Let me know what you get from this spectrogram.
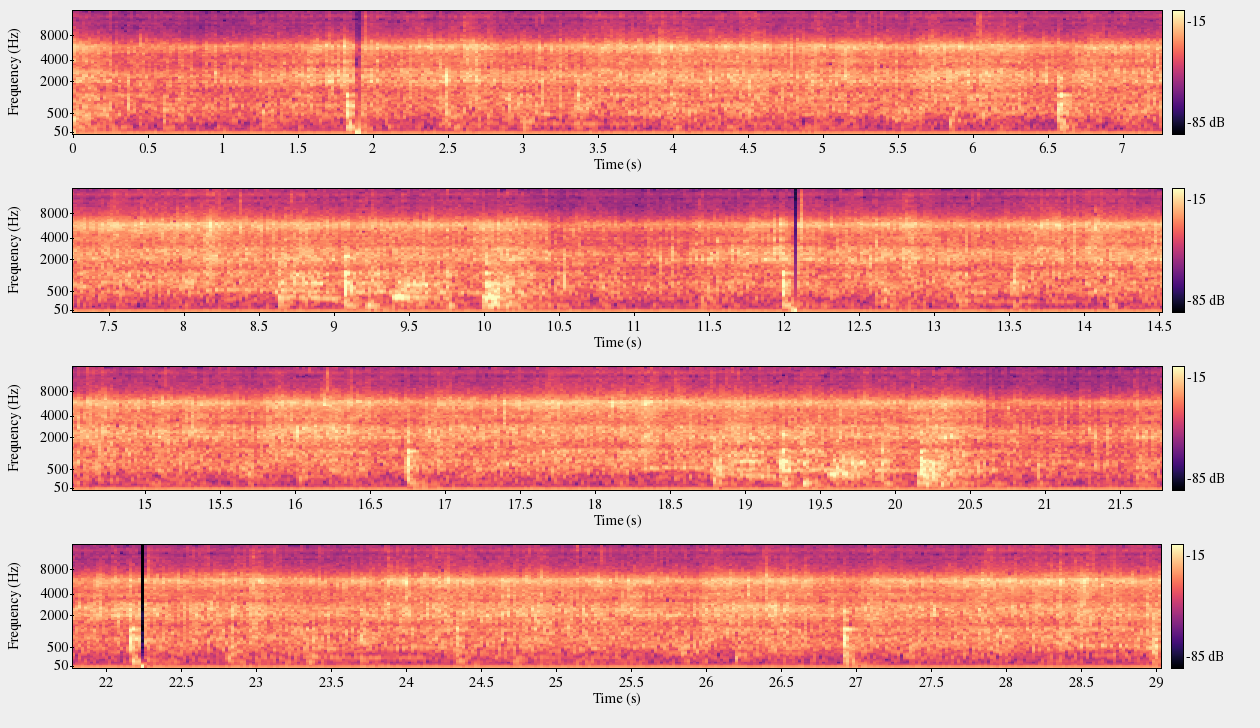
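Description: Minced meat sizzling steadily in oil in a nonstick pan while a wooden spatula stirs it, with scraping rustles and occasional sharp taps against the pan.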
